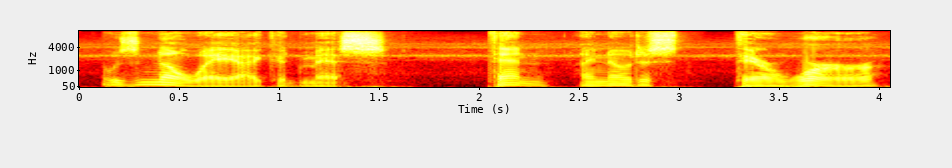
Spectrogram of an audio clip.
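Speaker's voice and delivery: ordinary delivery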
